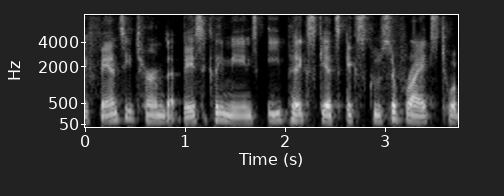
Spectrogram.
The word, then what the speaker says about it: Epix: that they're also buying epics i think i'm saying that right because it's spelled e-p-i-x uh and i'm just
